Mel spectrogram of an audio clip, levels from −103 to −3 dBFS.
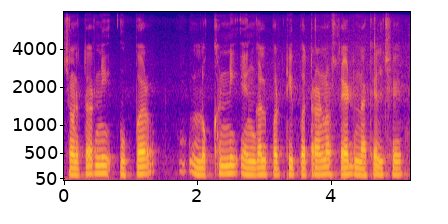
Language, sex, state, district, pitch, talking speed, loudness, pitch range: Gujarati, male, Gujarat, Navsari, 125 Hz, 105 wpm, -18 LUFS, 120-135 Hz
